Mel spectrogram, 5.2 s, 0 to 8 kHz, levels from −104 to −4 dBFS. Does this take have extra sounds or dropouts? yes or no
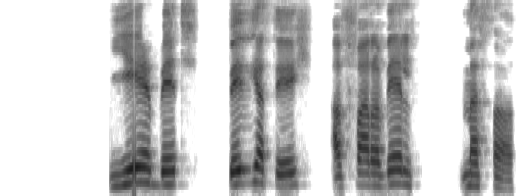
no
